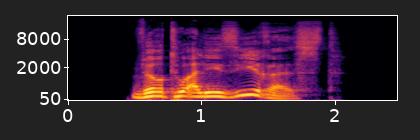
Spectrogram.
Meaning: second-person singular subjunctive I of virtualisieren
- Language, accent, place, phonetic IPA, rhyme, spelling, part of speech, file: German, Germany, Berlin, [vɪʁtualiˈziːʁəst], -iːʁəst, virtualisierest, verb, De-virtualisierest.ogg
